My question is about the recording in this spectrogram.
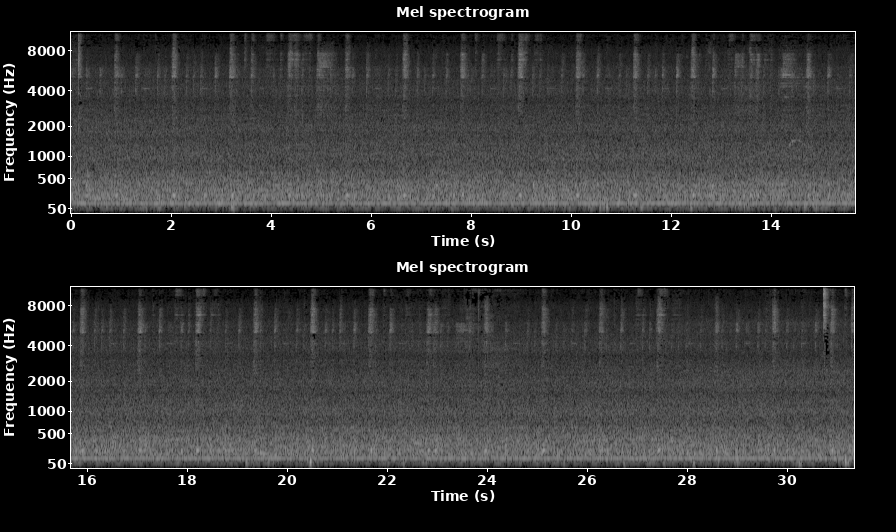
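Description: Steady low hum and hiss with scattered faint, irregular ticks and clicks.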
